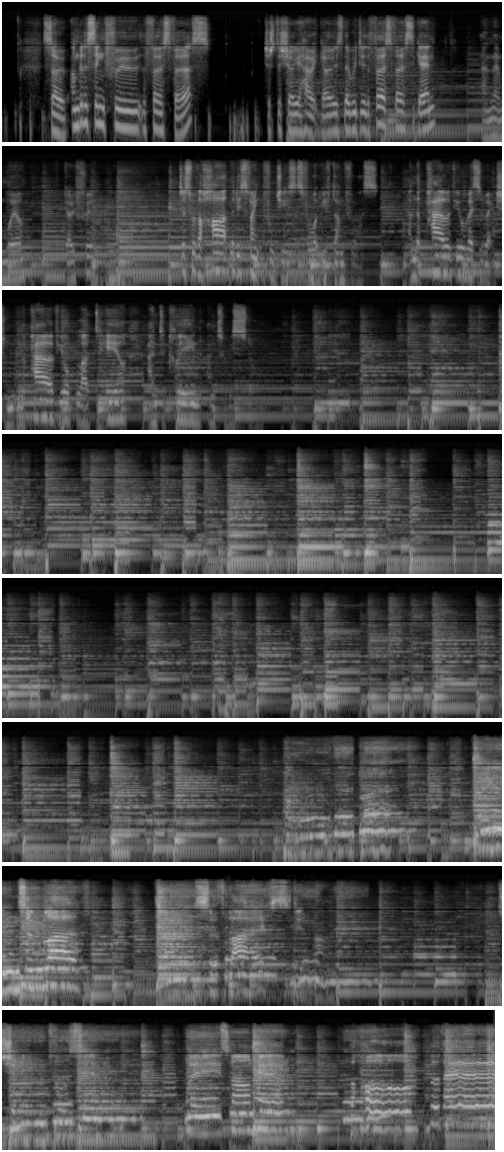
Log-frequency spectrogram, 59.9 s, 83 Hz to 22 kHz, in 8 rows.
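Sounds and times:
acoustic guitar strumming: 0:04.3 - 0:59.9
person singing: 0:41.8 - 0:46.7, 0:47.3 - 0:50.9, 0:52.5 - 0:59.9.

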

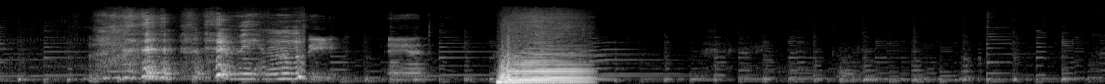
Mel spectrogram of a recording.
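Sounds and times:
low buzzer: 0:05.0 - 0:06.0.

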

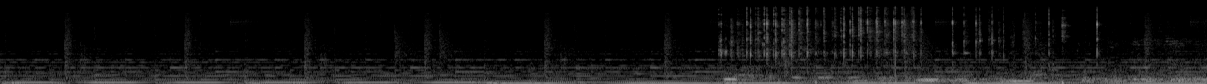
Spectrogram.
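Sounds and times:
background music: 0:00.0 - 0:12.0
metal spoon tapping glass bowl: 0:07.2 - 0:11.1.

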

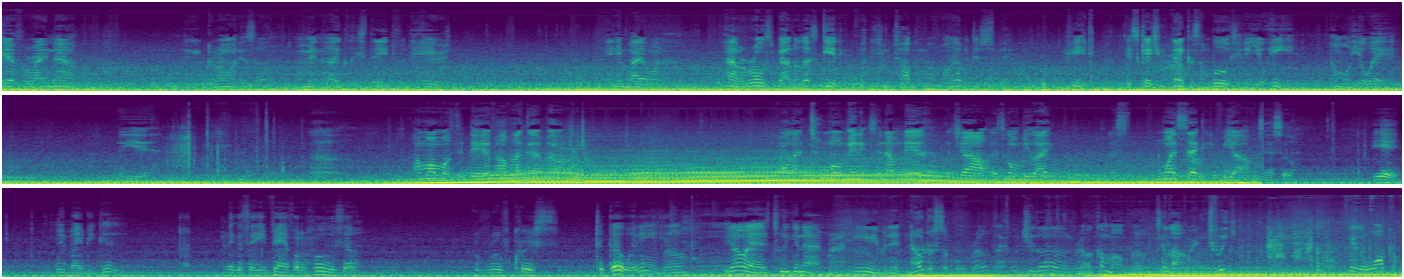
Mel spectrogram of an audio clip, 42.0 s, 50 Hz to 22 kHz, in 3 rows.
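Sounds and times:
car engine and road rumble: 0:00.0 - 0:42.0.

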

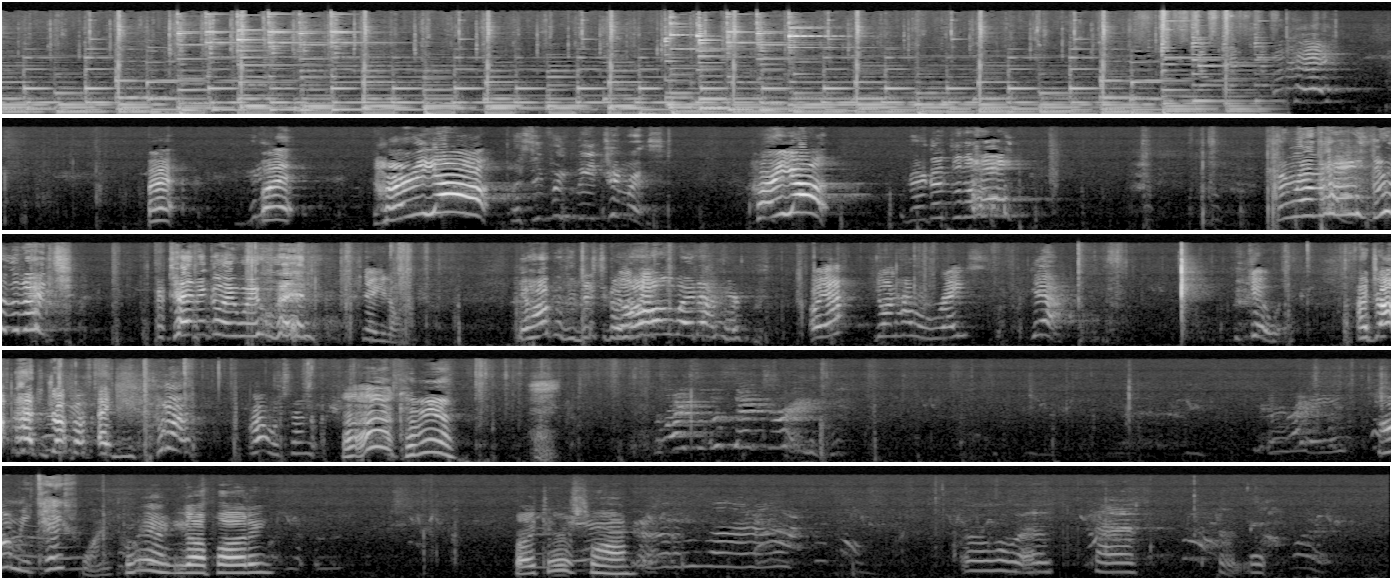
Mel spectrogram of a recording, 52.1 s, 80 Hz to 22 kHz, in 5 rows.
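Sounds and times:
footsteps on gravel: 0:17.1 - 0:29.4, 0:30.4 - 0:39.3
child calling out: 0:46.5 - 0:48.0.

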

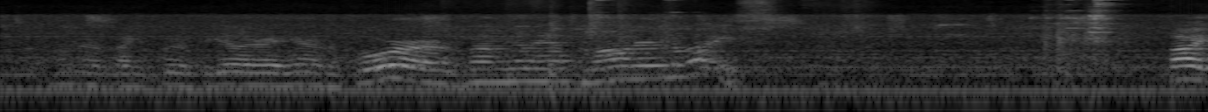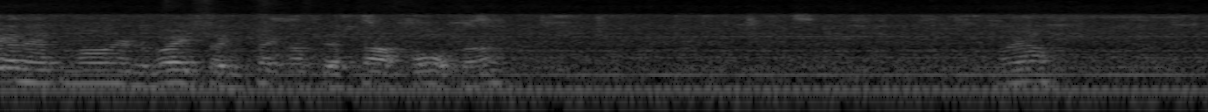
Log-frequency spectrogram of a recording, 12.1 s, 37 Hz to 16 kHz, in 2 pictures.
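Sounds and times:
small metal parts clinking: 0:05.2 - 0:05.7.

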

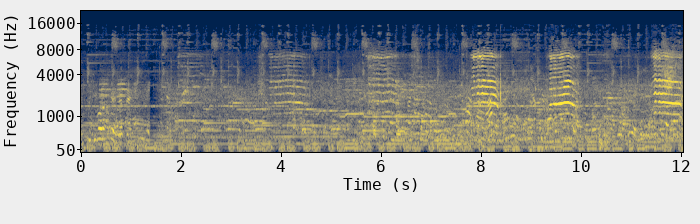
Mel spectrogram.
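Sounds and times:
crowd chatter: 0:00.0 - 0:12.0
goat bleating: 0:03.7 - 0:04.6, 0:05.6 - 0:06.2, 0:07.8 - 0:08.4, 0:09.3 - 0:10.1, 0:11.4 - 0:12.0.

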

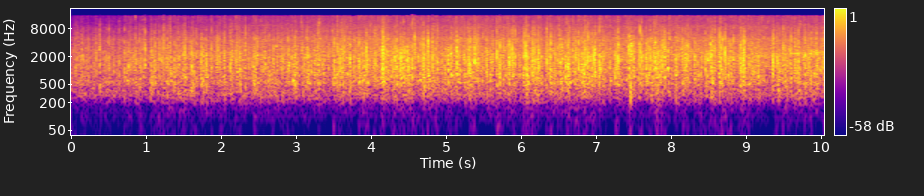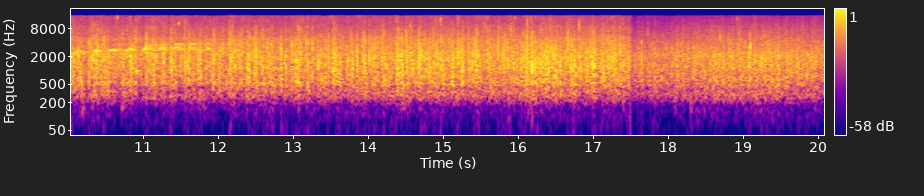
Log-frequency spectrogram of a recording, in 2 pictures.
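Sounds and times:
rain falling on foliage: 0:00.0 - 0:20.0.

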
